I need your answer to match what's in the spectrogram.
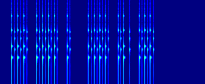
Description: Morse code (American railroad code), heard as a telegraph sounder. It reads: SHE HAS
